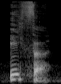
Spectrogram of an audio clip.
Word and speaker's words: ether: In the word 'ether' the vowel is followed by the unvoiced consonant /θ/ and so it's pronounced short.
